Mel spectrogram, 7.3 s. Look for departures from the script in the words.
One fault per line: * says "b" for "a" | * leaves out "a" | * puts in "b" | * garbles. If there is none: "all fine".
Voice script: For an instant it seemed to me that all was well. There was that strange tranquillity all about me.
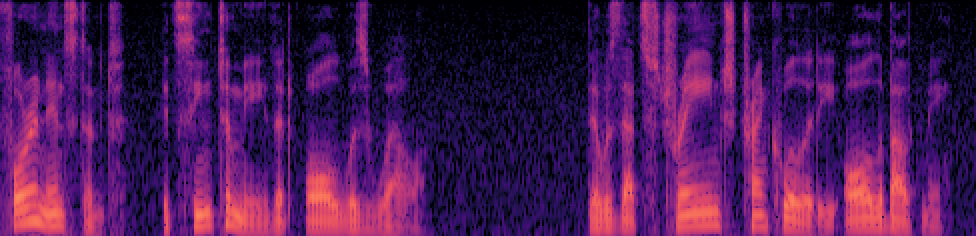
all fine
